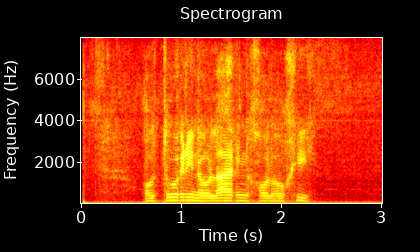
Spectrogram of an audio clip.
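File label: "otorinolaryngologie", Dutch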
